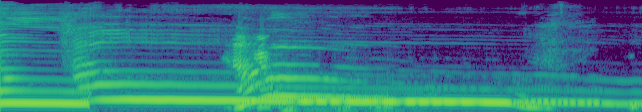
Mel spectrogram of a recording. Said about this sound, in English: Howl! Right on. That was a good howl.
